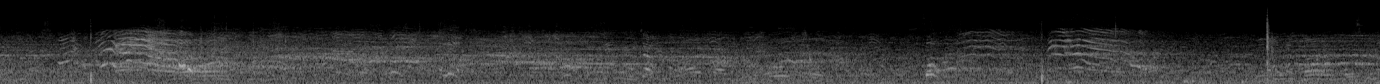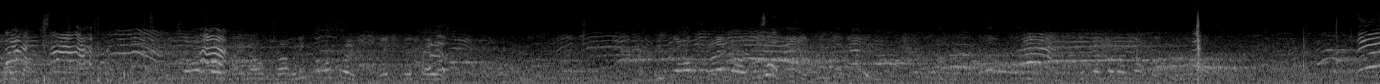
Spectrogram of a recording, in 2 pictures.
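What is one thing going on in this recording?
A crowd murmurs and calls out in a large echoing hall.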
